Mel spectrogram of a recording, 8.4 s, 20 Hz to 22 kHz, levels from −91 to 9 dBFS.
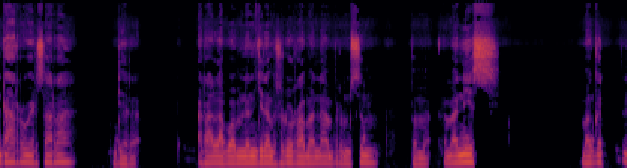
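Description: No technical faults can be heard anywhere in this recording.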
